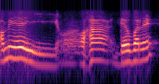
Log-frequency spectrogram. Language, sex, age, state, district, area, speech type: Assamese, male, 60+, Assam, Goalpara, urban, conversation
